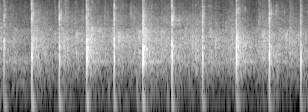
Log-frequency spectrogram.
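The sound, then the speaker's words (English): An audience claps hands for the Lord in a steady, even rhythm, roughly ten sharp claps in quick succession, fairly loud over a faint background murmur. “Let's give the Lord a hand clap right now.”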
